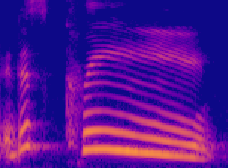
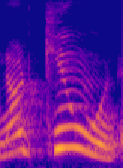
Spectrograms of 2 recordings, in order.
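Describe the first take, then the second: First: "queen" said slowly with a clear kw start; correct queen. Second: "queen" said with a plain k-you start, the wrong way. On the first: Teacher shows children the right way, slow and careful. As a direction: stretch "queen" out slowly, kw sound. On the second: Teacher shows children the wrong way, plain. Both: Shown as a demonstration.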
